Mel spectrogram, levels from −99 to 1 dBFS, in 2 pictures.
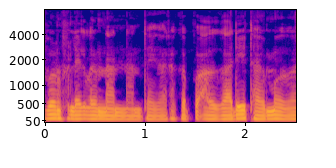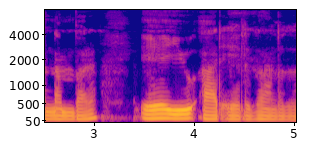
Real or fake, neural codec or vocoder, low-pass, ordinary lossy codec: real; none; none; none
